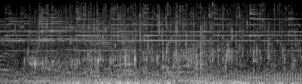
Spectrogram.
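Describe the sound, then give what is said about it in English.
A water seller at a bus stop pours cool water steadily from a furry sheepskin sack carried on his shoulder into a cup, a continuous gurgling splash lasting a few seconds with no voices. “That signals him to pour a cup of cool water out of the furry sheepskin sack he carries on his shoulder.”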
